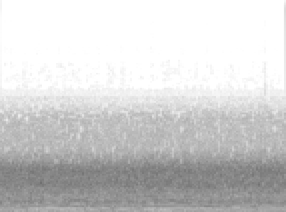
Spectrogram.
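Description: Heavy distorted electric guitar from a Mesa Boogie Dual Rectifier profile blended with a Synmix Blonde P-Mod tone. The layered sound is thick and loud, held steady throughout without any talking.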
